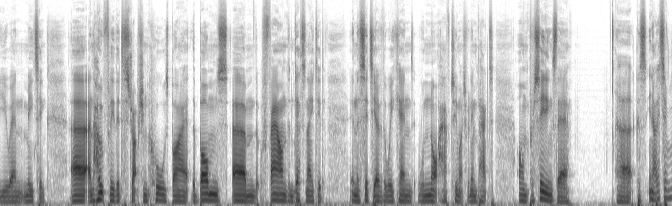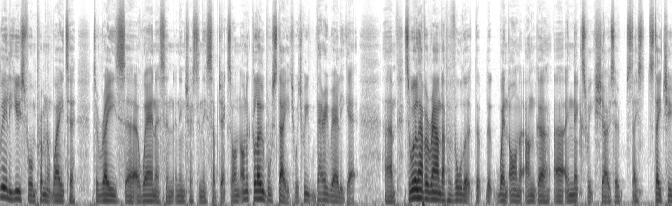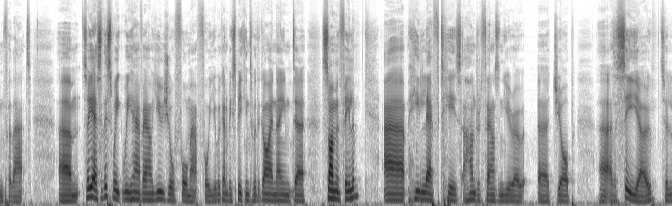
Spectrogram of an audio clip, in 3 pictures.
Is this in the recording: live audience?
no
